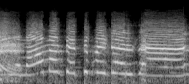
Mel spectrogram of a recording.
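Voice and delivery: put-on tearful wail; hammed-up grieving cry. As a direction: sob out the bad news. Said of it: "ஏமா அழுகுற?".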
